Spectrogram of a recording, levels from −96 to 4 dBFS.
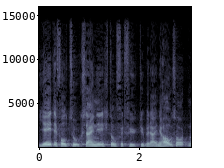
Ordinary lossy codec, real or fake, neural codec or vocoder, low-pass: none; real; none; 14.4 kHz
